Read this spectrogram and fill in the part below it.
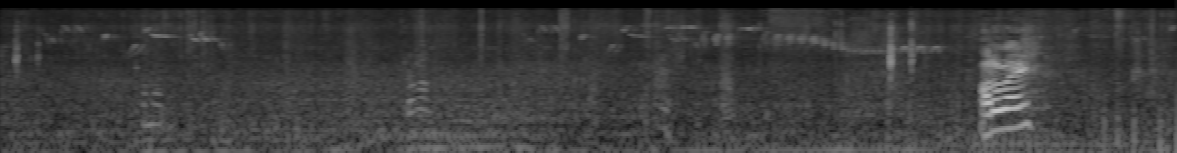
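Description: A young man speaks calmly to a pony outdoors.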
